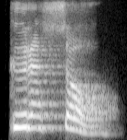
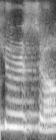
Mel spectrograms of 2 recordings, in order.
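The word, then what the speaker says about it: Curaçao: Am I pronouncing correctly? Curacao? Curacao.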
